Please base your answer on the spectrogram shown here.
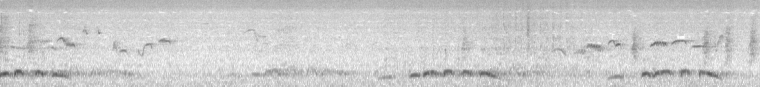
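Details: A laughing dove gives soft, bubbling coo phrases in the morning, rising and falling and repeated every couple of seconds, while other small birds chirp and twitter higher up.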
